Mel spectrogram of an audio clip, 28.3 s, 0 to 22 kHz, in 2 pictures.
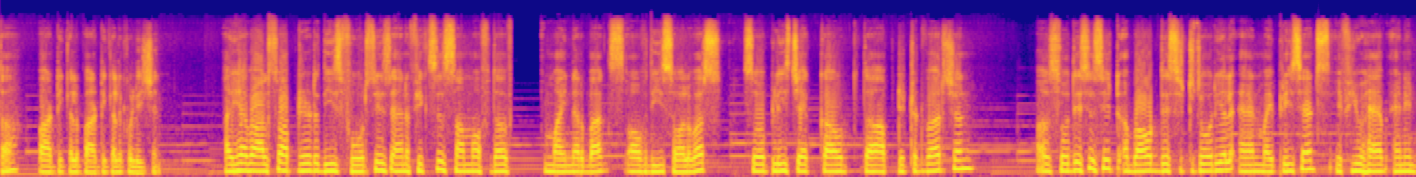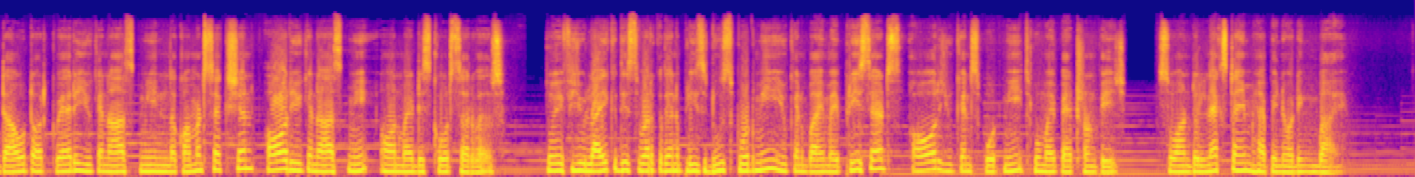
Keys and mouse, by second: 27.7 alt+middle click, 27.7 alt+right click.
